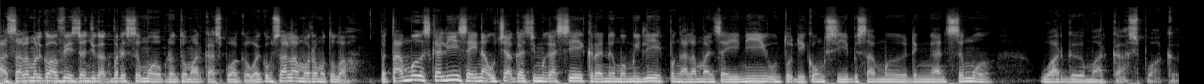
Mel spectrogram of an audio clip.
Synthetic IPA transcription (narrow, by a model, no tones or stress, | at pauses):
asalamaɔlakʊmhafɪs̬dand͡ʒuɡaʔkəpadasəmũəpənɔnt̪ɔnmarkaspuakəwalikʊmsalamwaɾahmat̪ulːah | pərt̪amə̃sə̥kalisajənaʔut͡ʃap̚kansimakasɪhkəɾanamə̃milɪhpəŋalamãnsajainĩunt̪ʊk̚dikɔŋsibərsamə̃dəŋãnsəmuə | warɡamarka̰spua̰kə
